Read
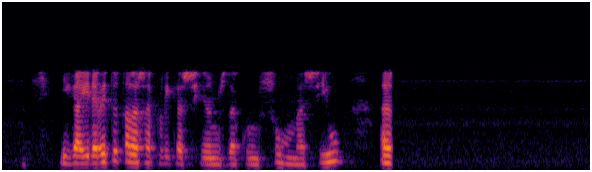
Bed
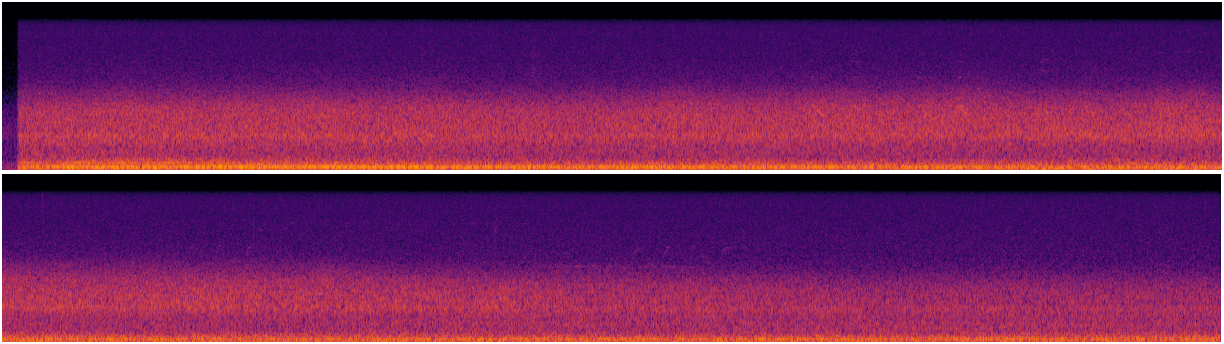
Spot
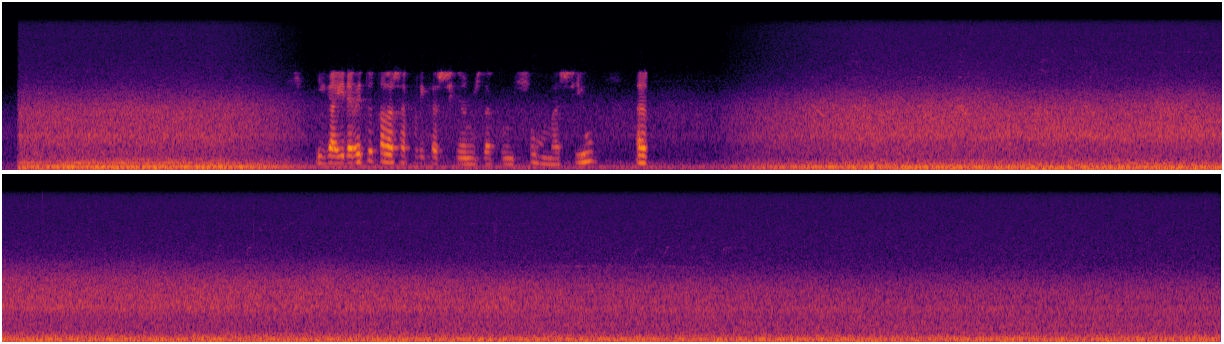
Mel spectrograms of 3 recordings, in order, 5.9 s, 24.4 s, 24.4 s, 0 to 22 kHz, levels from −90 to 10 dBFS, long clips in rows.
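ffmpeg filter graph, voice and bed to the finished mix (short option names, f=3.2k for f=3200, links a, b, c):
-filter_complex "[0:a]adelay=2550,volume=2.5dB[a];[1:a]volume=15.5dB,afade=t=out:st=2.12:d=0.95:silence=0.11885,afade=t=in:st=7.16:d=1.5:silence=0.0944061[b];[a][b]amix=inputs=2:normalize=0"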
